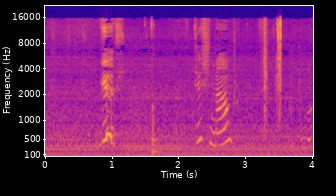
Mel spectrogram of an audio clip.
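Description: A small child's short high-pitched vocal sounds, twice, over the steady hum of an idling car engine, with a few light clicks near the end.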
